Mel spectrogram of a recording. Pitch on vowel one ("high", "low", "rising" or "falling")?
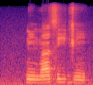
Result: low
